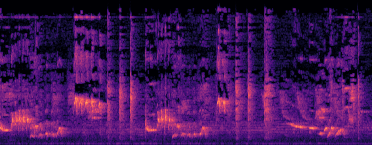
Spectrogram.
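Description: A white-rumped shama pours out rich whistled phrases mixed with rapid rattling, chattering notes, repeating a similar phrase about every three seconds over a low indoor hum.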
